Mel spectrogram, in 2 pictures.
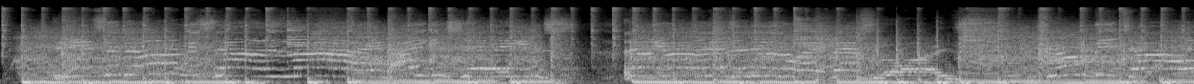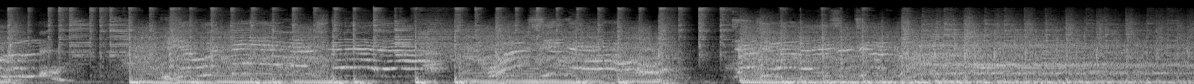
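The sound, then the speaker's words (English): Loud, dense psychedelic heavy metal rock mixed with surf rock, boogie and punk rock, with a thick distorted band sound, double bass and strained, screaming vocals, broken by a few abrupt stops before crashing back in. “a psychedelic mixture of surf rock, boogie, punk rock, and heavy metal, complete with double bass and screaming.”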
